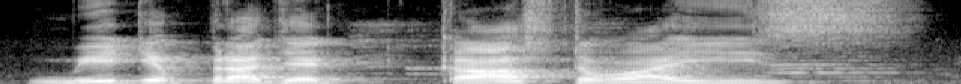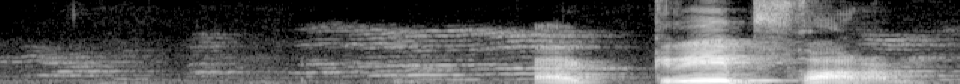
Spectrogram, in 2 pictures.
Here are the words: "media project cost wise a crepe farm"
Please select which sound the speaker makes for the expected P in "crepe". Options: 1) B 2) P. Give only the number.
1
